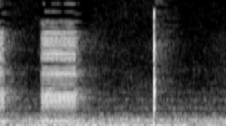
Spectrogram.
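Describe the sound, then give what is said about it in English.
An emergency signal on the state radio: a short, bright electronic tone sounds for about a quarter second over a low background hum, followed by a brief sharp click or blip a moment later; no one speaks. “Hey, emergency signal on the state radio.”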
